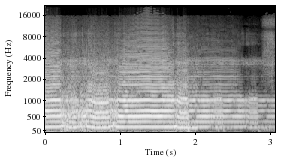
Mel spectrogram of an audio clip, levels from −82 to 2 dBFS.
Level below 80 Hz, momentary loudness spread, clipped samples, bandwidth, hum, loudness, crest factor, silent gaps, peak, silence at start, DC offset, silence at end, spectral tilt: -28 dBFS; 8 LU; 4%; 18 kHz; none; -4 LUFS; 4 dB; none; 0 dBFS; 0 s; under 0.1%; 0 s; -5.5 dB/octave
